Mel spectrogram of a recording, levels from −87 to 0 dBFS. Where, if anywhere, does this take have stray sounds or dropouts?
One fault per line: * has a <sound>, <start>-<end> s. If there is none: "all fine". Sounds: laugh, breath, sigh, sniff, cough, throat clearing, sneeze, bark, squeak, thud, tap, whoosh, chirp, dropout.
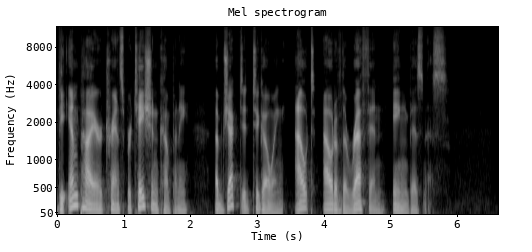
all fine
